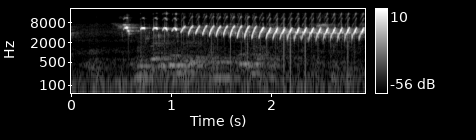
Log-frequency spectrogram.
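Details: An excited male canary courts a female to make her take the mating posture. After a brief silence he sings a fast, even trill of bright rising notes, about seven a second, held steady to the end.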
